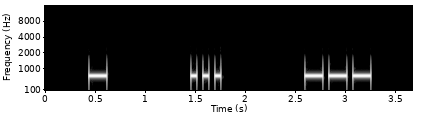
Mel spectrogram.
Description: Morse code, heard as a keyed tone, about 20 wpm, spaced as for 8 wpm, 700 Hz. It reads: TSO
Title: 035 Lesson 7e - Letter s - Three Characters 20wpm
